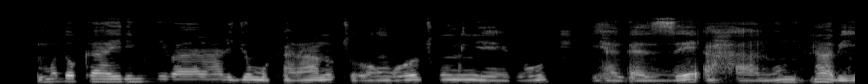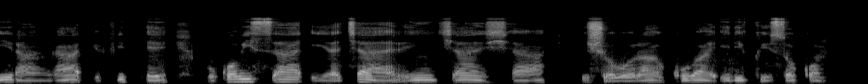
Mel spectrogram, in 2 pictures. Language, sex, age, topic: Kinyarwanda, male, 18-24, finance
